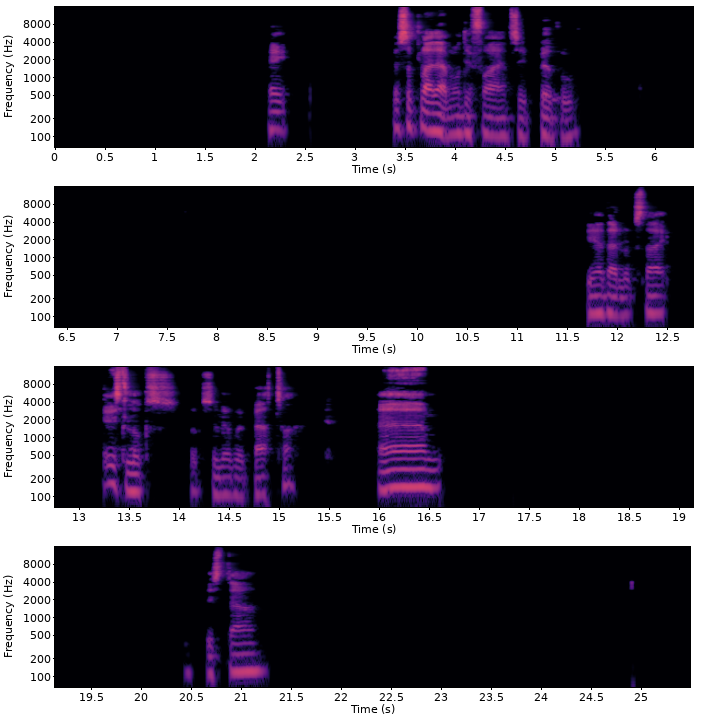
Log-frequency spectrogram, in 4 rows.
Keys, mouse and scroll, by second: 0.2 Tab, 0.8-1.3 right drag, 1.4-1.8 middle drag, 2.9-4.4 drag, 6.1-7.4 drag, 9.0 click, 9.8 click, 11.8 click, 12.2 middle click, 13.6-15.0 middle drag, 15.4 click, 17.0 s, 18.6 middle click, 20.2 click, 21.8 s, 23.9 middle click, 24.6 Tab, 25.0 middle click.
